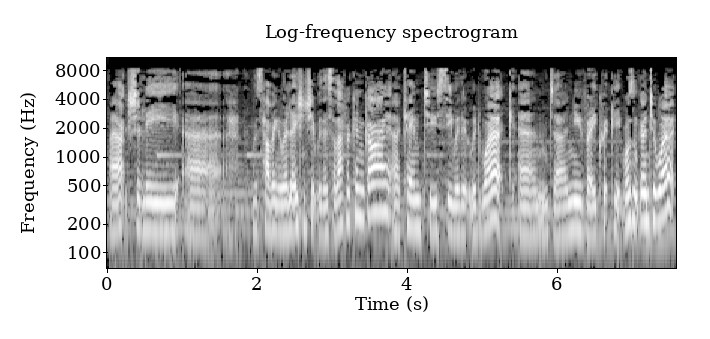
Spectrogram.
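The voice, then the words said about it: London English accent. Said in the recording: “I came to this country in 2004 from London, as you might be able to tell from my accent.”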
